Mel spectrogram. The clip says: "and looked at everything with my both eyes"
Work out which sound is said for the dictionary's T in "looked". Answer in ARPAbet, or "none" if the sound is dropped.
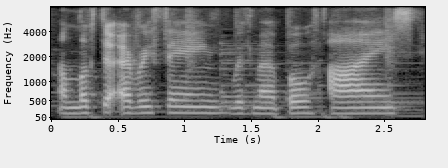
T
